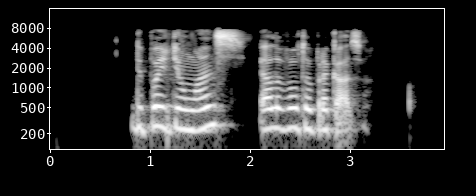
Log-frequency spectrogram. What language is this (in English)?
Portuguese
